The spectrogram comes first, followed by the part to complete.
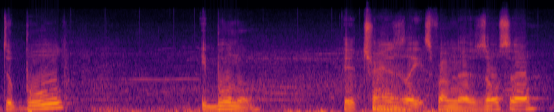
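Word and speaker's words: Dubul' iBhunu: So he was saying that they are openly pushing for genocide of white people, because the song is basically it's called Dubul Ibunu.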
